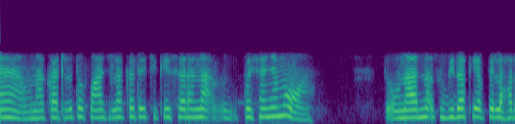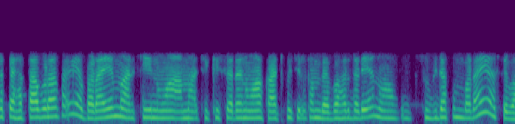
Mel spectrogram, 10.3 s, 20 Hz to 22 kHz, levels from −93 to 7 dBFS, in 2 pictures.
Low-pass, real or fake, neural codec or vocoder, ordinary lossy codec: 3.6 kHz; real; none; Opus, 16 kbps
